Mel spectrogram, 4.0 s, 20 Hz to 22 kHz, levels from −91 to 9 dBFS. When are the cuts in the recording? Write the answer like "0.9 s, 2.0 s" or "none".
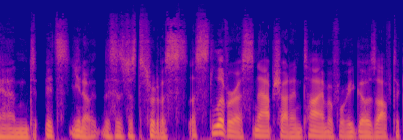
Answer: none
